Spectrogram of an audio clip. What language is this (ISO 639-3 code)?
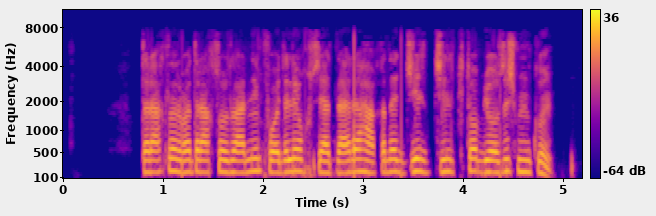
uzb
